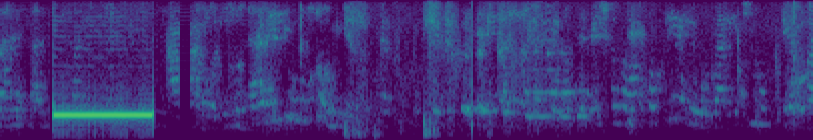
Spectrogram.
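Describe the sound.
A steady telephone line tone sounds for about a second as a call drops on a weak, out-of-coverage connection. Rustling handling noise and a voice speaking follow.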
